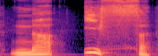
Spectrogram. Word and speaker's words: naïf: But if you put the tréma, then it means that you will have to pronounce first A, na, and then separately you will pronounce the I. Naïf.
